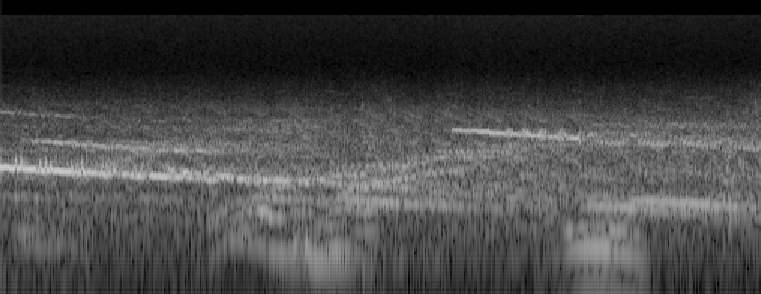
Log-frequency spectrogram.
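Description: Whale song: long, slowly falling moans with overtones, over a steady wash of underwater noise.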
